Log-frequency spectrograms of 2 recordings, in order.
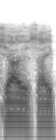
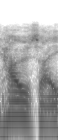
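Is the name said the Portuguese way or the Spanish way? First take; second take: Portuguese; Spanish. First: The name is said with a Portuguese pronunciation. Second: The name is said with a Spanish pronunciation. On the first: The speaker calls it wrong. "I'm not Jose Portuguese" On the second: The speaker calls it right. "because it's Spanish"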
